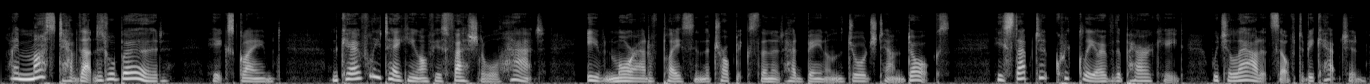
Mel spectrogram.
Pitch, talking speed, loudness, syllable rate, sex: 175 Hz, 185 wpm, -21 LUFS, 5.8 syllables/s, female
